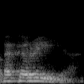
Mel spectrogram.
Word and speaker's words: Beccaria: Tesoro Beccaria.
